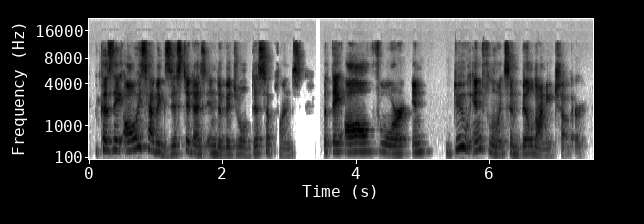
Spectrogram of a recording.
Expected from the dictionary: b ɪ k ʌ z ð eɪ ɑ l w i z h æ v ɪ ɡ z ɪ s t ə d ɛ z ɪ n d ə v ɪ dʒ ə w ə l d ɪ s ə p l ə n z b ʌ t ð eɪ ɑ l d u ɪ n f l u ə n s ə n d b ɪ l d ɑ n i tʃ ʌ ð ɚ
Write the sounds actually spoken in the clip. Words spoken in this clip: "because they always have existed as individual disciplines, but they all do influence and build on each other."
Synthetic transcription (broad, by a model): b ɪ k ʌ z ð eɪ ɑ l w i z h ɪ v ɪ ɡ z ɪ s t ə d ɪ z ɪ n d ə v ɪ dʒ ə w l d ɪ s ə p l ə n z b ʌ t ð eɪ ɑ l d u ɪ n f l u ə n s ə n b ɪ l d n i tʃ ʌ ð ɚ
